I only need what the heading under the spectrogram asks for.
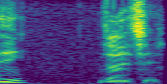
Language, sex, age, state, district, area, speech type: Odia, male, 30-45, Odisha, Malkangiri, urban, spontaneous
